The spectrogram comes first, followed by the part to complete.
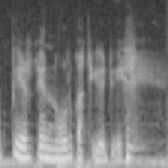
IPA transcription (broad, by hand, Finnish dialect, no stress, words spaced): pirtin nurkɑt jytisi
